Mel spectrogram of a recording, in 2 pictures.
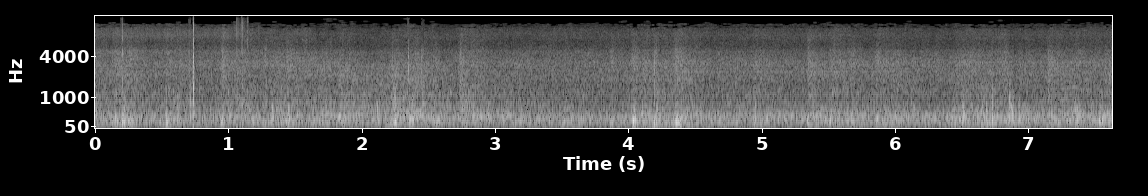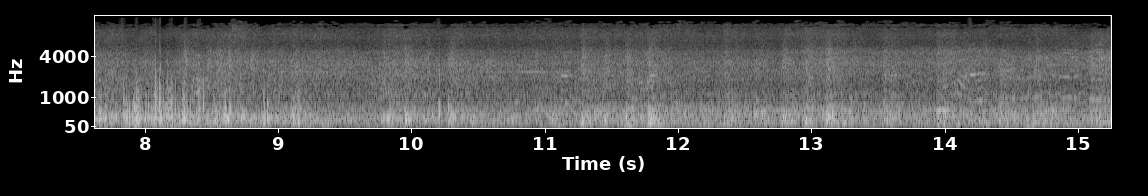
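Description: Passenger train running, heard from on board: a steady rumble of steel wheels on the rails, with scattered clicks and knocks from the track.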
